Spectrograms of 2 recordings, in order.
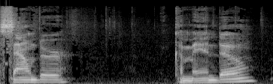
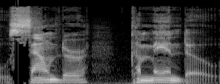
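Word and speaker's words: Sonderkommando: But the Sounder Commando, it is spelled kind of strange because I think it's spelled in German. Okay, it's S-O-N-D-E-R. K-O-M-M-A-N-D-O, Sounder Commando.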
